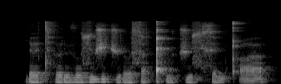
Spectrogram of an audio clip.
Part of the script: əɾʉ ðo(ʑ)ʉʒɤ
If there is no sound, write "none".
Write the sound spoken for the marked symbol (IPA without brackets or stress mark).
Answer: z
